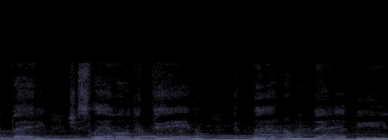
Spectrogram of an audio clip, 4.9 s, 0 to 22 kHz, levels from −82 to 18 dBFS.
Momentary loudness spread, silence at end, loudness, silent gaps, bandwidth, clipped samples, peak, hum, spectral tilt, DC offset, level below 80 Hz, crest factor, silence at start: 3 LU; 0 s; -46 LUFS; none; 12.5 kHz; under 0.1%; -32 dBFS; none; -6.5 dB/octave; under 0.1%; -48 dBFS; 12 dB; 0 s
